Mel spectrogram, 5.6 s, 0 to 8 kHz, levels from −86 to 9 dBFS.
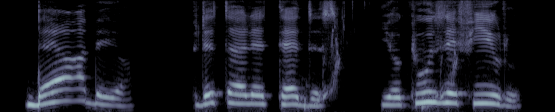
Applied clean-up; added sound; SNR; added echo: none; Gurgling / Liquid; 19 dB; none.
